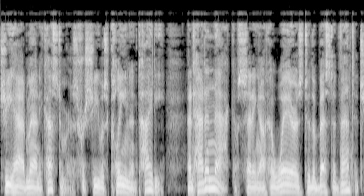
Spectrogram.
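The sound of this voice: The reading voice is unforced. It is heard on its own.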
